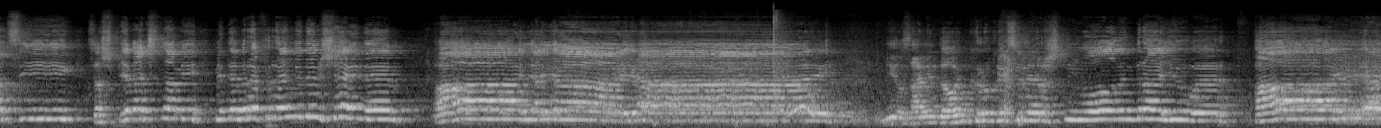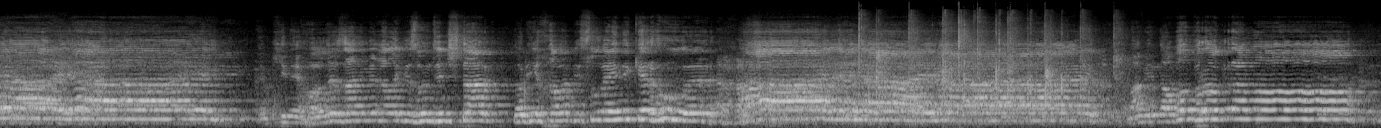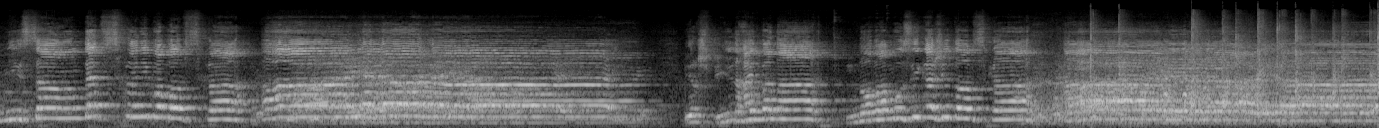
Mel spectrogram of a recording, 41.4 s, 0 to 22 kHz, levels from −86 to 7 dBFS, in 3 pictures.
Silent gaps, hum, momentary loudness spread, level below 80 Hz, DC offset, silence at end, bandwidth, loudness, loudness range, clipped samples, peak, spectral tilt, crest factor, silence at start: none; none; 8 LU; -58 dBFS; under 0.1%; 0 s; 16 kHz; -19 LUFS; 4 LU; under 0.1%; -4 dBFS; -3 dB/octave; 16 dB; 0 s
